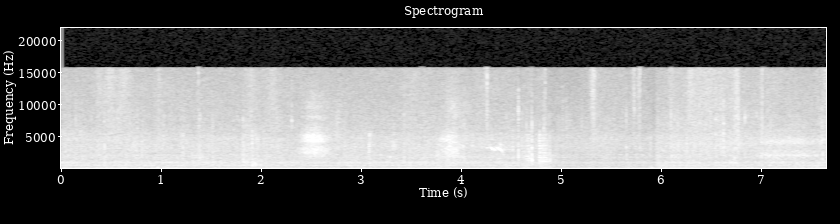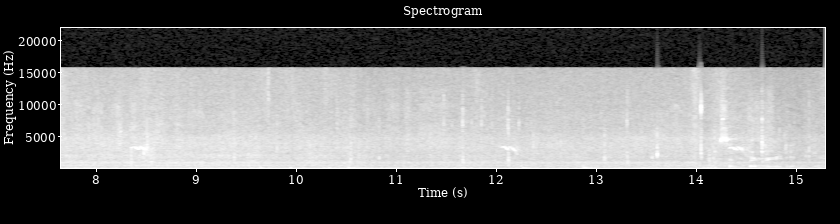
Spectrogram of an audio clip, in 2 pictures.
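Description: Steady low background rumble with a faint steady hum tone running through it, and a few faint brief sounds on top.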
